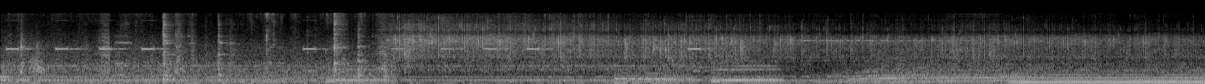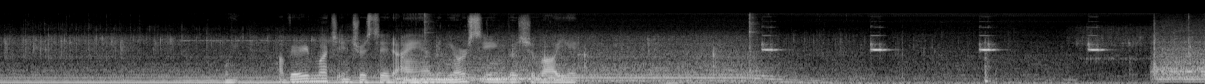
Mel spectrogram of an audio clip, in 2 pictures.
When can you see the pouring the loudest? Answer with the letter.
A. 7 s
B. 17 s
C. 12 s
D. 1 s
B.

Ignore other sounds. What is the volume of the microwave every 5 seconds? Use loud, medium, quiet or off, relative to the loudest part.
medium, medium, medium, loud, loud.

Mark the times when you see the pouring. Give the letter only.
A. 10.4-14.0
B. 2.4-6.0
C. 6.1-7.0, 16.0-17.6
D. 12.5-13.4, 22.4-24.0
C.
